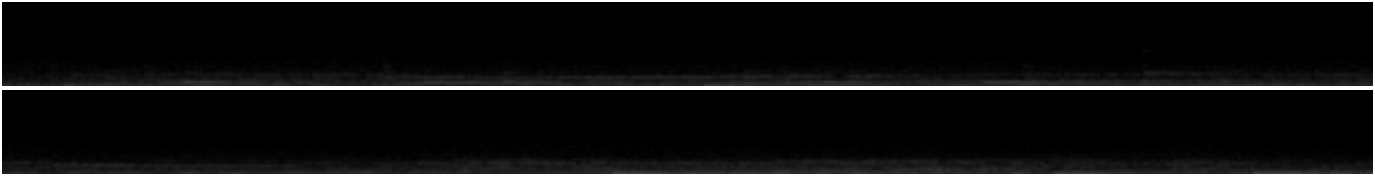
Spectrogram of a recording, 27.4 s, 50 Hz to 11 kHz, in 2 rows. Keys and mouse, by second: 0.1 click, 1.3-3.6 drag, 4.4 shift+middle click, 4.8-8.1 drag, 8.9 click, 10.2 click, 11.7 click, 13.0 click, 13.6 click, 15.4 click, 16.8 click, 17.3 click, 17.8 click, 18.0 click, 18.2 click, 19.1 click, 19.3 click, 20.2 click, 20.4 click, 20.6 click, 20.7 click, 21.3 shift+middle click, 22.1 click, 22.6-23.9 drag.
